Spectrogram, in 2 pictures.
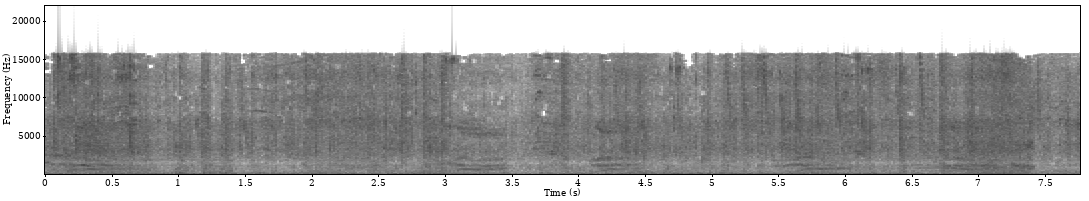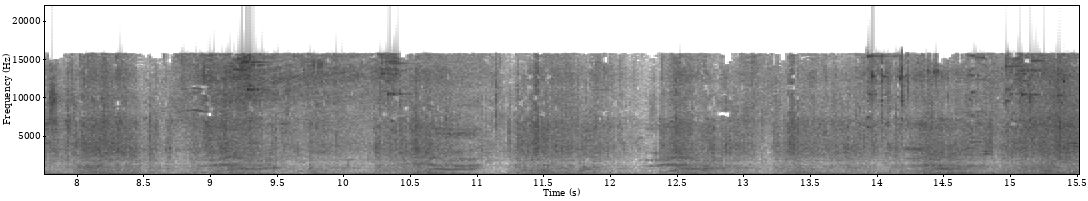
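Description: Heavy gunfire rattles in rapid bursts.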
